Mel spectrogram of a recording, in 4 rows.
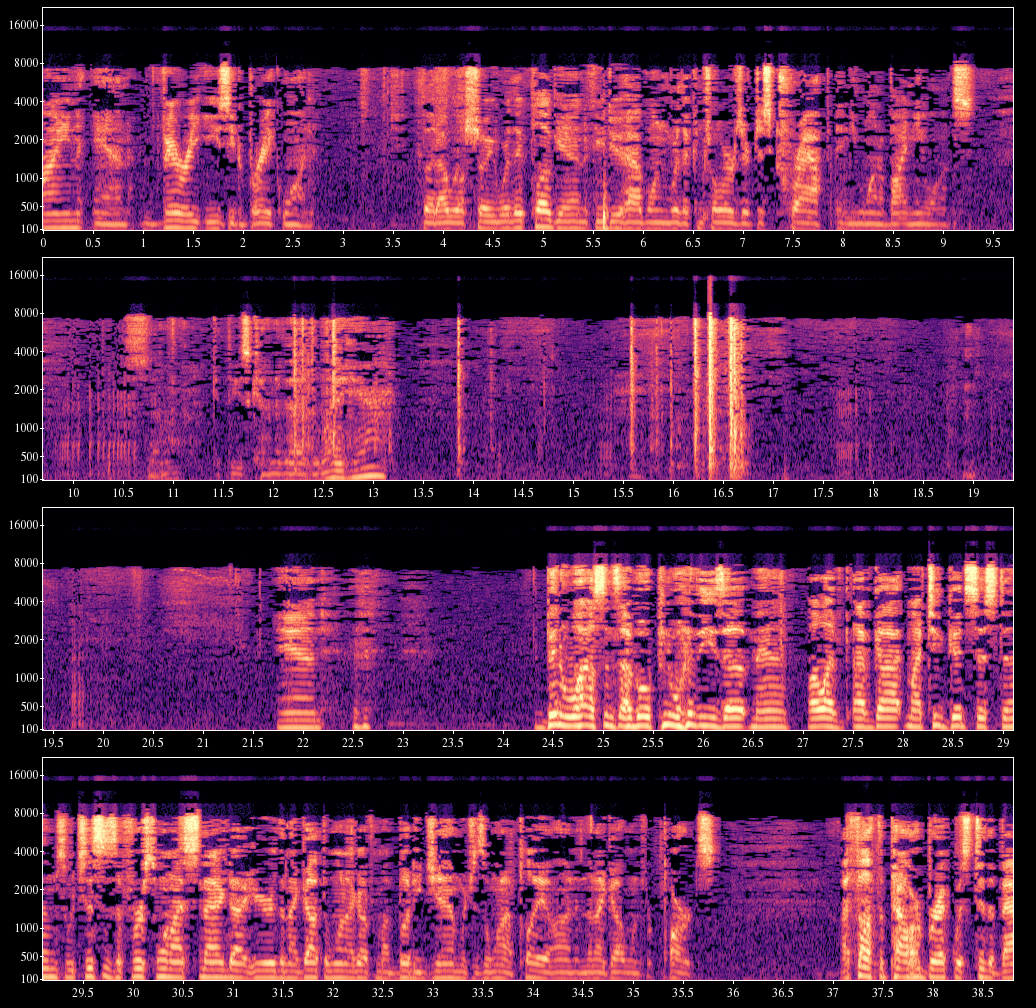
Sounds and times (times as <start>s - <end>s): Speech: 0.0s - 2.8s, 3.8s - 9.4s, 10.5s - 13.2s, 21.7s - 22.8s, 24.3s - 35.9s, 37.1s - 38.8s
Inside, small room: 0.0s - 38.8s.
